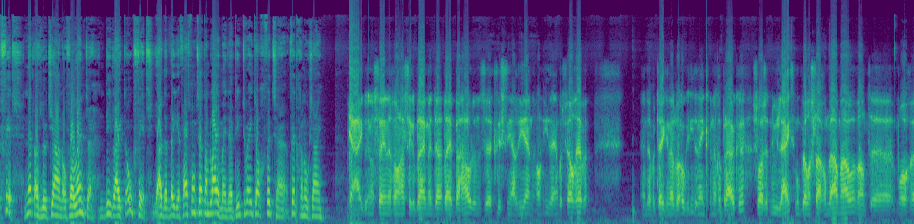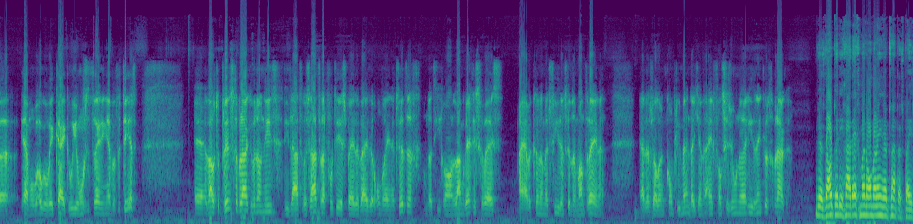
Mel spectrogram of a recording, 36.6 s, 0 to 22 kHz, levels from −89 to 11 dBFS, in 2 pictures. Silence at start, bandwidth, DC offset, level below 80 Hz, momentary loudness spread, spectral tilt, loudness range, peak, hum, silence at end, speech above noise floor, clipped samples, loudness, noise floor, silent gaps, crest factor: 0 s; over 20 kHz; under 0.1%; -48 dBFS; 12 LU; -3 dB/octave; 7 LU; 0 dBFS; none; 0 s; 27 dB; 1%; -11 LUFS; -39 dBFS; none; 12 dB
